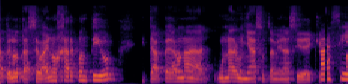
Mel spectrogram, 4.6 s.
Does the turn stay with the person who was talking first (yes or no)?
no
